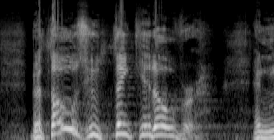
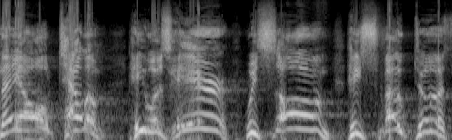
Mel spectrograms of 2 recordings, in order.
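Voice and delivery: excited shout; 9 semitones higher than usual. Acted. Disciples shouting the news to Thomas, excited. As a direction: burst out with the news.

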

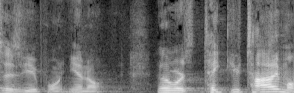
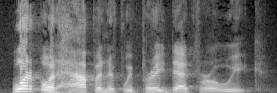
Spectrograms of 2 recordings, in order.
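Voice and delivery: normal talking voice

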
